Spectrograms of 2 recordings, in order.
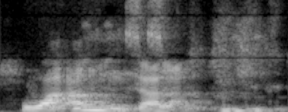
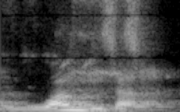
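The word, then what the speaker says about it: وَأَنْزَلَ: হ্যাঁ, ওয়ানজালা বলা যাবে না, এই আলিফকে উচ্চারণ করতে হবে ওয়া আনজালা।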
